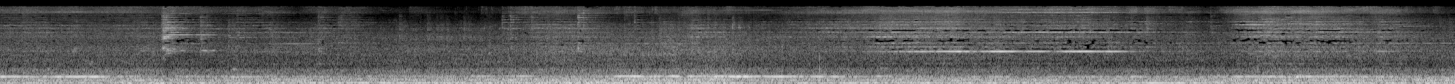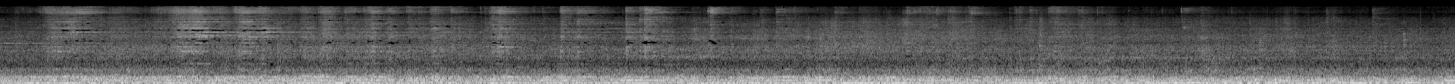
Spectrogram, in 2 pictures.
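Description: Freight train tank cars and covered hoppers rolling past, steel wheels running on the rails with a steady rumble. Thin, high-pitched wheel squeal comes and goes over it.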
